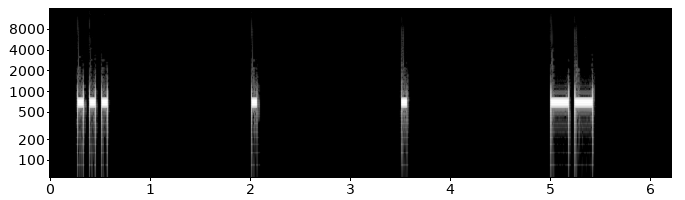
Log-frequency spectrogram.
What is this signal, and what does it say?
Morse code, heard as a keyed tone, about 20 wpm, spaced as for 5 wpm, 700 Hz. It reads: SEEM
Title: 8x Character Spacing - Top 500 Words - 20wpm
